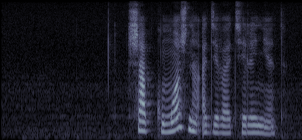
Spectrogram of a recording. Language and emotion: Russian, neutral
